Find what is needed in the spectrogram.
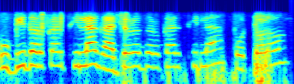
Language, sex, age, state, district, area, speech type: Odia, female, 18-30, Odisha, Rayagada, rural, conversation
